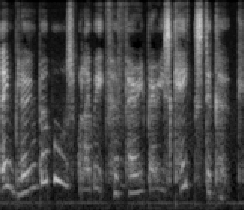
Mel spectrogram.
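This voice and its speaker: A squeaky put-on character voice moves along at a fairly quick pace. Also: woman, extremely high pitch for a woman. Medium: read story.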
